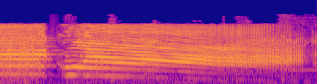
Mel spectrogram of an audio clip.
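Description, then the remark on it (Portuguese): A single long, full-throated shout from a man's voice, loud, held for almost two seconds with a slightly falling pitch before breaking off; it sounds like an imitation of someone yelling, in a car driving from the airport in São Luís, Brazil. “E ainda no carro indo do aeroporto para a casa de meus sogros, esse meu cunhado do nada grita a todos os pulmões.”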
